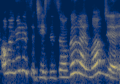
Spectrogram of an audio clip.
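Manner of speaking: high, delighted customer voice; a happy customer gushing about the drink. Pretend. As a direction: play the thrilled customer. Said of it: "they're gonna come back".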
